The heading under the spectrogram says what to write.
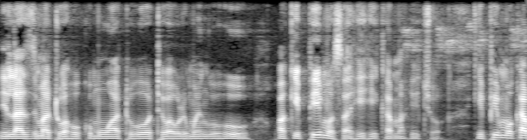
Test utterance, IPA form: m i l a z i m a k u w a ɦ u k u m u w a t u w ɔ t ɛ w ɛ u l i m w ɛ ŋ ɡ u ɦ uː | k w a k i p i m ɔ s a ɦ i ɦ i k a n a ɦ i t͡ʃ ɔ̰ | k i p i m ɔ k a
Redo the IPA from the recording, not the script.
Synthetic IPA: n i l a z i m a t u w a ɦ u k u m u w a t u w ɔ t ɛ w a u l i m w ɛ ŋ ɡ u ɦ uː | k w a k i p i m ɔ s a ɦ i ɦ i k a m a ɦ i t͡ʃ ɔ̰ | k i p i m ɔ k a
